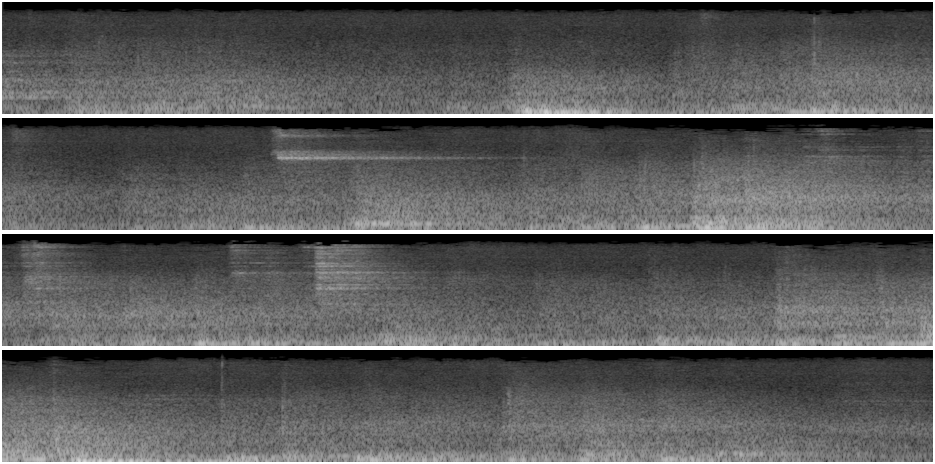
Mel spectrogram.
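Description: Racquetball rally in an enclosed court: the ball thudding off the walls and racquets, echoing through the court, with a few sharp shoe squeaks on the wooden floor. The loudest thuds come about two and a half, eight and fourteen seconds in.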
